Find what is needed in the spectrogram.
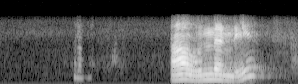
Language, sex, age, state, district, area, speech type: Telugu, male, 30-45, Andhra Pradesh, Chittoor, urban, conversation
